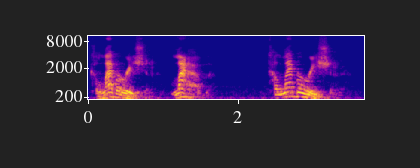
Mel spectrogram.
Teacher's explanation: five syllables, but the emphasis on the second syllable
